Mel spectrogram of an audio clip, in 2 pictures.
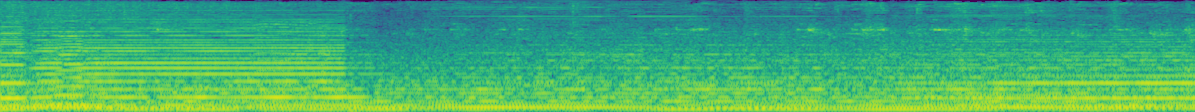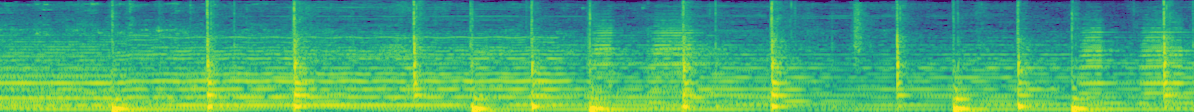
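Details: Instrumental music with steady drone tones and sharp rhythmic drum strikes repeating about once per second in the second half, no animal sound heard.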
